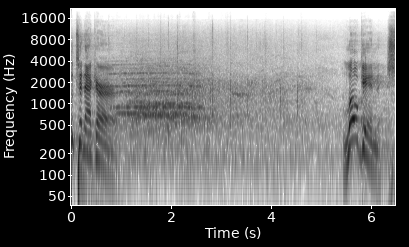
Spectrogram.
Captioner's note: audience cheering and applauding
